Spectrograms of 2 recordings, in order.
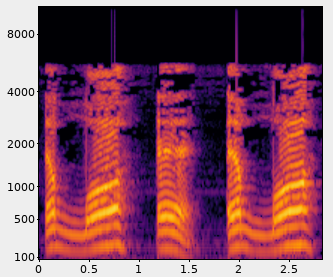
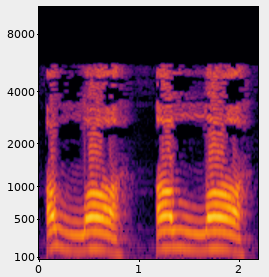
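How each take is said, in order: First: الله opening on a thin, fronted آ before the heavy lam; light hamza. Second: الله opening on a dark 'o'-like hamza; heavy hamza. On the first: Tajweed teacher models الله properly, light opening hamza. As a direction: keep the first vowel of الله light and clear. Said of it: "يفخم الهمزة فيقول". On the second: Tajweed teacher shows the mistake, الله with heavy hamza. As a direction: thicken the first vowel of الله to match the heavy lam. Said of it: "وهذا أيضًا خطأ". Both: Shown as a demonstration.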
